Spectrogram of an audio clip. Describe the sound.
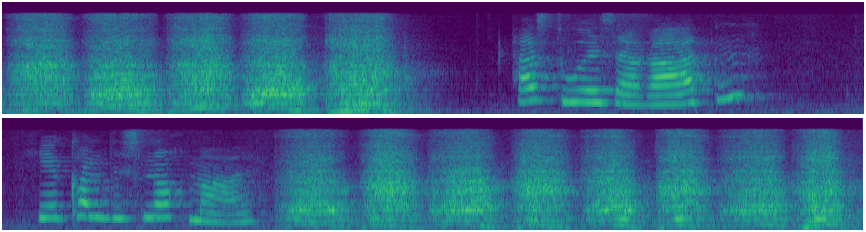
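A hand saw cuts through wood in quick, steady back-and-forth strokes, rasping and loud. A short spoken passage interrupts, then the rhythmic sawing resumes.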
